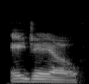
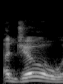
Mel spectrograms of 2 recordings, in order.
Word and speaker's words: Ajo: living in Tucson there's a road called Ajo Ajo and people still call it like people like who live there like a Joe it's like no it's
